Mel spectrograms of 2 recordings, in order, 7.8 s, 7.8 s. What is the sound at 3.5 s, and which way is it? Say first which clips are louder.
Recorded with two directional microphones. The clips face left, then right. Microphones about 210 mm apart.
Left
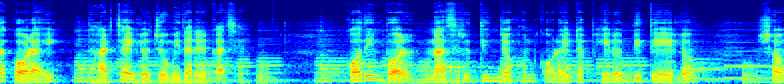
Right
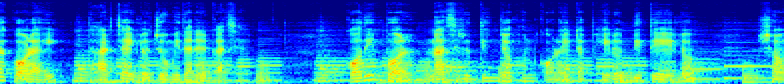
Speech: left 6 dB; 45° left (ahead or behind).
